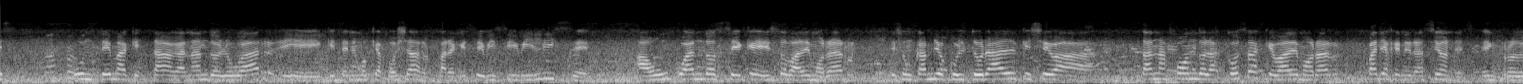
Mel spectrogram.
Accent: Uruguay; soy uruguaya

